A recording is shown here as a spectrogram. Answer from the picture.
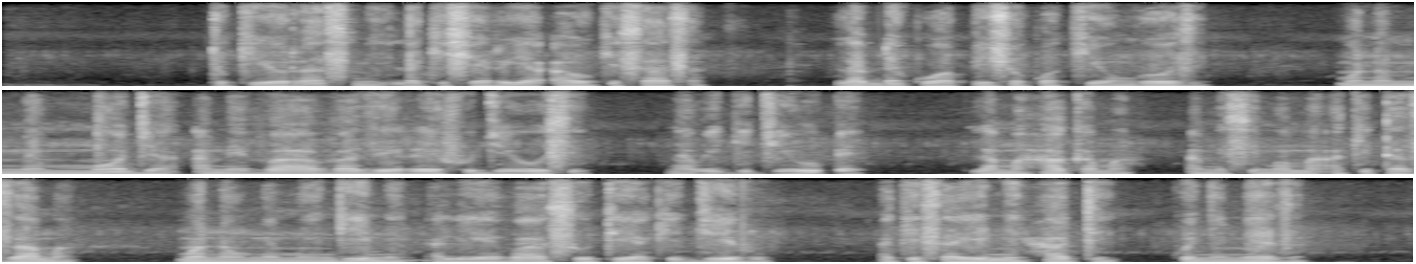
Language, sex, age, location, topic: Swahili, male, 25-35, Kisumu, government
